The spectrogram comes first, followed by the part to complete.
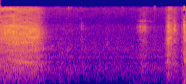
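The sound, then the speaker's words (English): A sharp, hissing nasal inhale taken while eating a bite of food, followed after a pause by a couple of shorter breathy rasps; no one speaks. “I inhaled while I took that bite.”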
